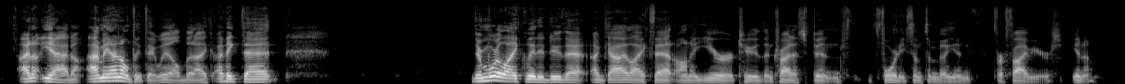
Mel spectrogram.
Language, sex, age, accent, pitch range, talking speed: English, male, 40-59, American, 105-130 Hz, 235 wpm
